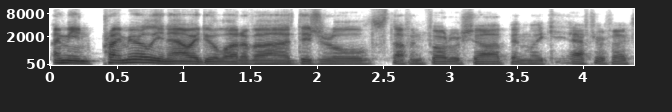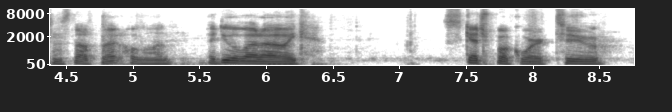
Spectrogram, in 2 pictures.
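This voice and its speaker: This is an ordinary speaking voice with an American accent and ordinary pitch variation. The pace is fairly quick, over a quiet background. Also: man, fairly low pitch for a man. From United States. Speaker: animator and illustrator. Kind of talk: casual interview.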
